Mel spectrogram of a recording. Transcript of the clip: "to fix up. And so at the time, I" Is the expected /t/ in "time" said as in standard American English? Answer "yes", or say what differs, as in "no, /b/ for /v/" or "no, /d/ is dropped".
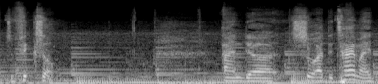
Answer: yes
